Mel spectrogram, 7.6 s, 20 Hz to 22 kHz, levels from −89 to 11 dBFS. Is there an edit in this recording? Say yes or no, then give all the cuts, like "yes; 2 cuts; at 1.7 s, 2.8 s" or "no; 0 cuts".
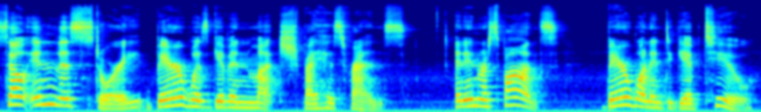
no; 0 cuts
